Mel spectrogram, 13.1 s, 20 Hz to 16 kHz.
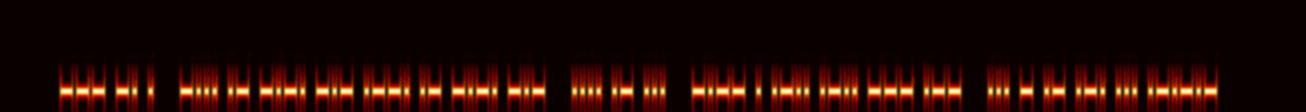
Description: Morse code, heard as a keyed tone, about 30 wpm, 700 Hz. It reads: ONE BACKPACK HAS YELLOW STARS.
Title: Additional Easy Phrases 30wpm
